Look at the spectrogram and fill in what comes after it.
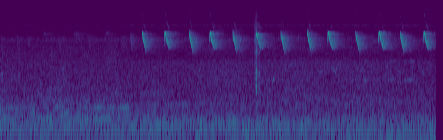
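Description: A bird calling over and over: short high notes, each falling sharply in pitch, about twice a second, starting about three seconds in, over a faint steady background hiss. A single sharp click sounds about halfway, and everything cuts off just before the end.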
